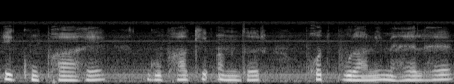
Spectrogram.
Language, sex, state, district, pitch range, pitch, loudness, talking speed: Hindi, female, Odisha, Sambalpur, 200-215 Hz, 205 Hz, -16 LUFS, 130 wpm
